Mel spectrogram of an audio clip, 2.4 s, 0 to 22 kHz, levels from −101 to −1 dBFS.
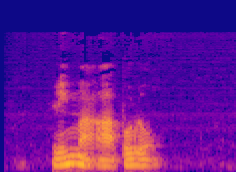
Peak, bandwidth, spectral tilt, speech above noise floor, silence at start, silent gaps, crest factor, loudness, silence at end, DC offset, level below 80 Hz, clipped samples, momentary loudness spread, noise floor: -6 dBFS; 10.5 kHz; -9 dB/octave; 41 dB; 0.5 s; none; 20 dB; -23 LUFS; 0.8 s; under 0.1%; -54 dBFS; under 0.1%; 10 LU; -63 dBFS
